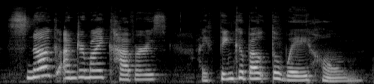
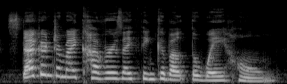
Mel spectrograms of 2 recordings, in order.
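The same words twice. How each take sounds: First: There is a pause after covers. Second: It runs on with no pause after covers. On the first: The speaker calls it right. "as if I pause" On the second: The speaker calls it wrong. "Without it"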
